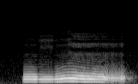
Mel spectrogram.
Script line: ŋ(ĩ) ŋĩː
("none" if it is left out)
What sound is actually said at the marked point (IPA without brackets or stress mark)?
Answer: i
